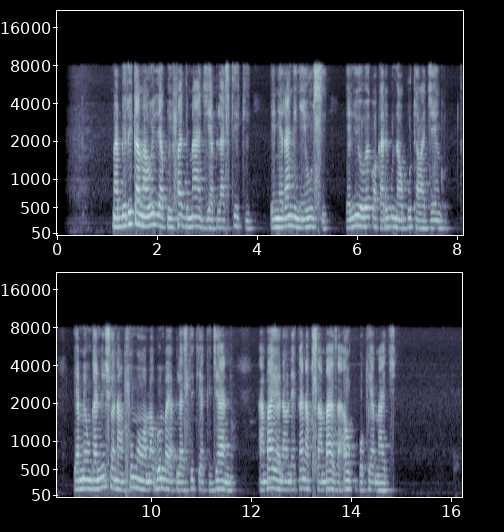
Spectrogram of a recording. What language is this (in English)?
Swahili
